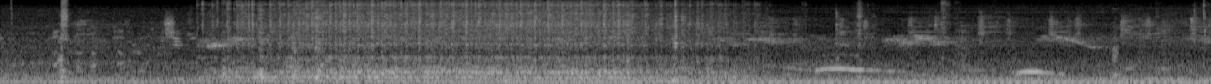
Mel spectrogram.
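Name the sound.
sewing machine stitching blouse side seam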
